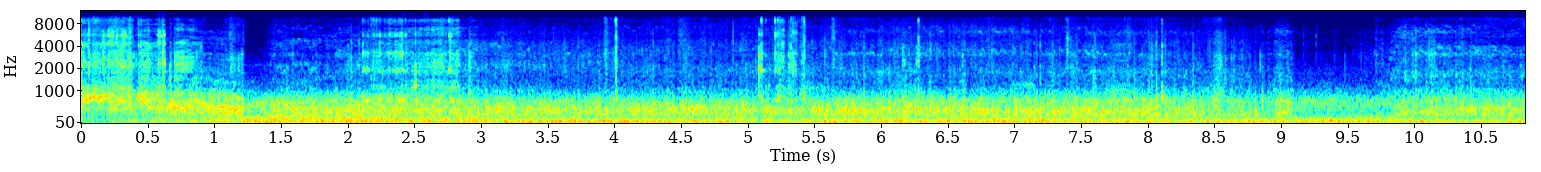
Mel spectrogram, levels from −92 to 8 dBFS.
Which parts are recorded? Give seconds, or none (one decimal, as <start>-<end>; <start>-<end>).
0.0-10.8

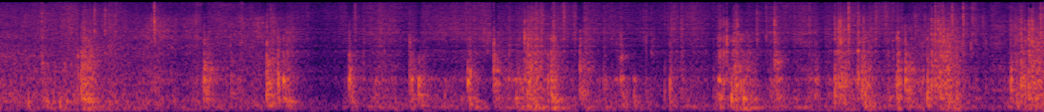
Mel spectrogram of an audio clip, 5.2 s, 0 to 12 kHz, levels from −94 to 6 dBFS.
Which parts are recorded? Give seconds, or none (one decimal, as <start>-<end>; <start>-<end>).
0.0-1.4; 4.5-5.2

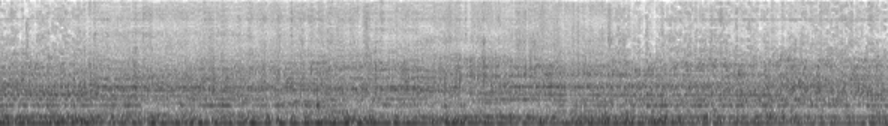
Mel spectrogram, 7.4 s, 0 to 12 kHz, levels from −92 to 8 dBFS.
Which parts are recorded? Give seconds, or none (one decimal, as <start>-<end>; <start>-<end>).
0.0-0.7; 5.1-7.4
